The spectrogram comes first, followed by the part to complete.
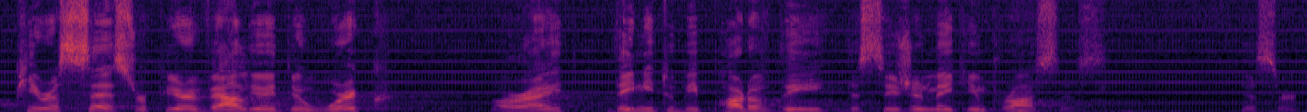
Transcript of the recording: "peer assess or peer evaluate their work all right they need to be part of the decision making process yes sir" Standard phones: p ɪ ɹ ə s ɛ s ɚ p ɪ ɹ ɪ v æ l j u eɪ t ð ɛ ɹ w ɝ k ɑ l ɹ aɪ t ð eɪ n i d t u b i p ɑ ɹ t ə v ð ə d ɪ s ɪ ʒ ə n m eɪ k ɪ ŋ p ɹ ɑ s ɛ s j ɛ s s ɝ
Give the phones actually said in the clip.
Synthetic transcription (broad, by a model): p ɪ ɹ ə s ɛ s ɚ p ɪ ɹ ɪ v æ l j u eɪ t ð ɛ ɹ w ɝ k ɑ l ɹ aɪ t ð eɪ n i d t u b i p ɑ ɹ t ə v ð ə d ɪ s ɪ ʒ ə n m eɪ k ɪ ŋ p ɹ ɑ s ɛ s j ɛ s s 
